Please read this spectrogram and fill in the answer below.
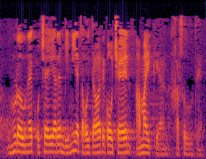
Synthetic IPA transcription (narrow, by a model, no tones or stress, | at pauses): unuɾaðune̞ko̞t͡ʃaejaɾe̞mbimiʎaet̪ao̞ɣe̞jt̪aβat̪e̞ko̞ːt͡ʃaena̰majkeanʝaso̞ðut̪e̞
